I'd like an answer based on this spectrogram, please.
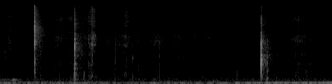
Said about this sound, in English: All right, so now we're going to take the left flap, the left loose flap on the left side of the paper, fold it over to the right.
